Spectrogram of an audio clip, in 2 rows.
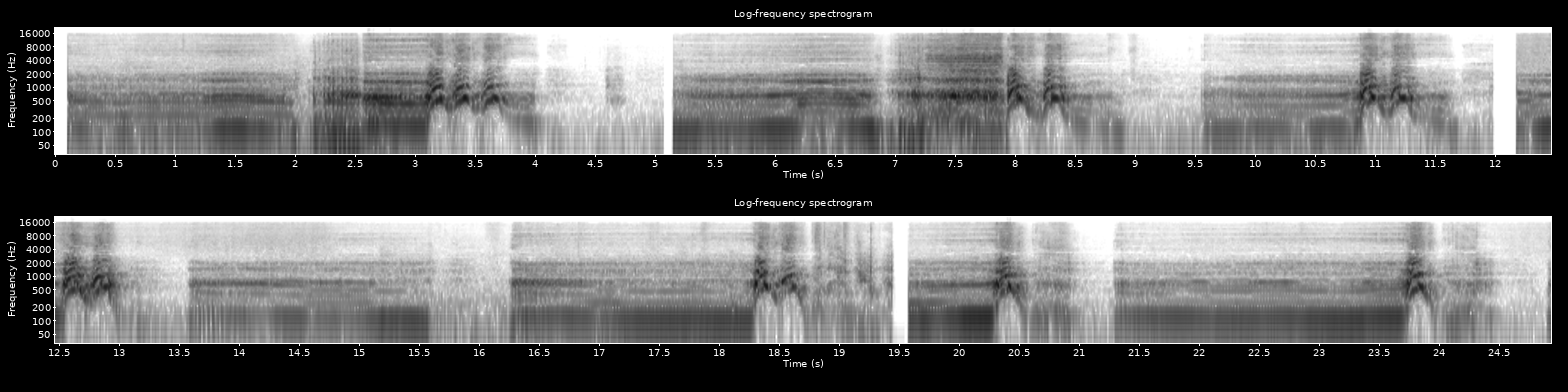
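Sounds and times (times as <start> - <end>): dog barking sharply: 3.1 - 3.9, 7.9 - 8.6, 10.9 - 11.5, 12.5 - 13.1
dog growling: 5.1 - 8.0.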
